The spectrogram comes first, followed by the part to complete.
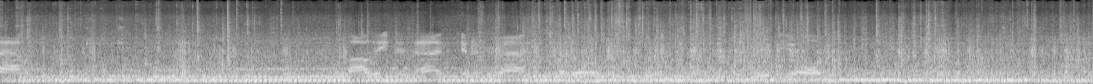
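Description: Goggomobil's small air-cooled two-stroke twin engine running at a steady low drone, heard from inside the cabin while the car drives slowly over a rough gravel road, with frequent small knocks and rattles from the road.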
